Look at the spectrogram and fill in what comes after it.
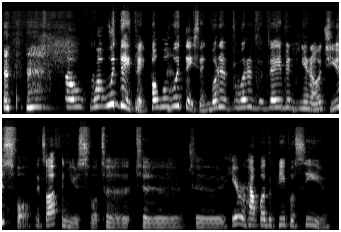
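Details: Adult woman who stutters and describes herself as a person with a disability; word repetitions heard in her speech; stuttering.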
